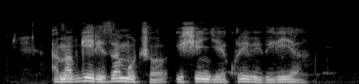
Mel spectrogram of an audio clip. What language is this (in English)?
Kinyarwanda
